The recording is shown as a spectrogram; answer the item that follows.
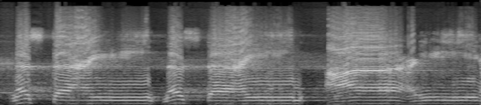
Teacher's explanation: آپ نے زبان کی جڑ کو گلے کی طرف دبا کر عین کو واضح ادا کرنا ہے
